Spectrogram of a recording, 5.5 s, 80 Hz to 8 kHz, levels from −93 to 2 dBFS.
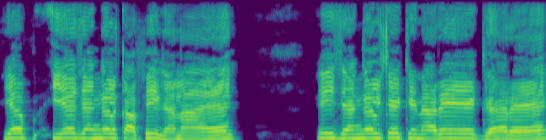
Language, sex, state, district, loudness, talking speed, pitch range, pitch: Hindi, male, Bihar, Saran, -12 LUFS, 145 wpm, 210-245 Hz, 235 Hz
